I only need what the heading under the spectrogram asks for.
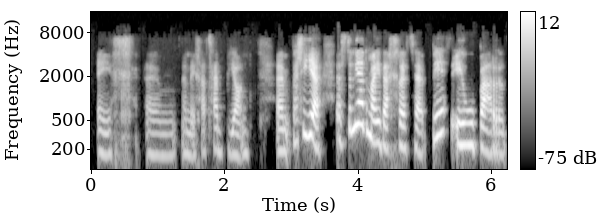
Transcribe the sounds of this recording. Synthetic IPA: ejχ | əːmənejχatʰɛbjɔn | əːmvɛɬijɛɛstənjadmaiðɛχrɛtʰɛb̥eːθɪwbar

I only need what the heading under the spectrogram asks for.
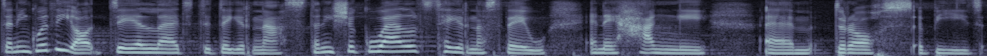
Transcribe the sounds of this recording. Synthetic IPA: d̥aninɡwəðɪɔdɛːlɛdːədejrnasd̥aniʃɔɡwɛlˠd̥tʰejrnasðɪwənejhaŋiəːmd̥rɔsəbiːd̥

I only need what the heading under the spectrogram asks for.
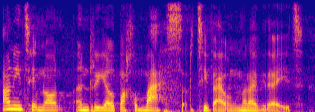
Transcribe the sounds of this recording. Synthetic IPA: ʔaniːntʰejmlɔənriːlˠbaːχɔmɛsa̰rtʰiːvɛ̰wnmaɾajvḭðḛjd̥

